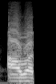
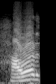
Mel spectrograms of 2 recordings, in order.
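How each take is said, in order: First: It begins directly with a vowel sound. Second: It begins with an audible h sound. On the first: The speaker calls it right. "यह आवर है, क्योंकि यहाँ पे एच silent है" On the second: The speaker calls it wrong. "यह हावर नहीं है"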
